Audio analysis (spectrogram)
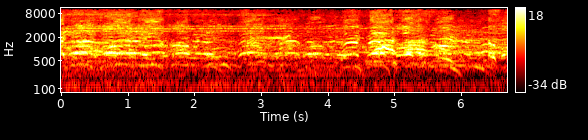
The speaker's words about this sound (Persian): جمعیت ناگهان صدای فریادش بلند می شود و به سمت خیابان اصلی حرکت می کند.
